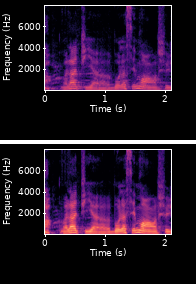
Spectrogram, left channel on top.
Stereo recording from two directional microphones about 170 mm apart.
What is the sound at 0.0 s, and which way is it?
Speech, 45° right (ahead or behind).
